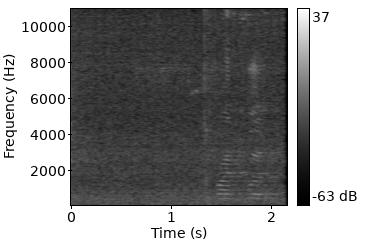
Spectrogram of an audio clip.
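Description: Steady whooshing noise of a large drum fan running in a gym, with a woman's voice briefly starting near the end.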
